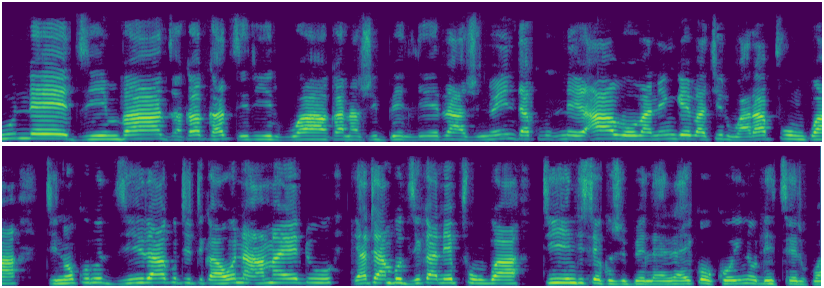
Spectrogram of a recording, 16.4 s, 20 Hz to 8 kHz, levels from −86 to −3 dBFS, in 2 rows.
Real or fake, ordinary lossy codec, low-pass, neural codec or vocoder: real; AAC, 48 kbps; 7.2 kHz; none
